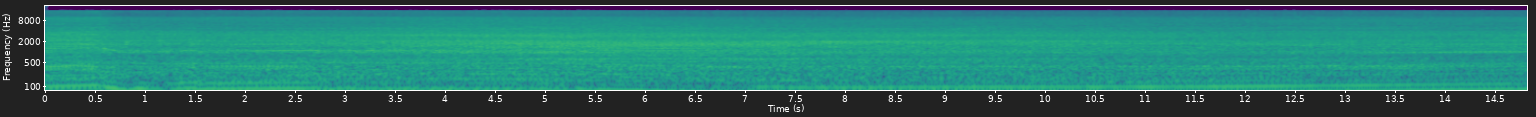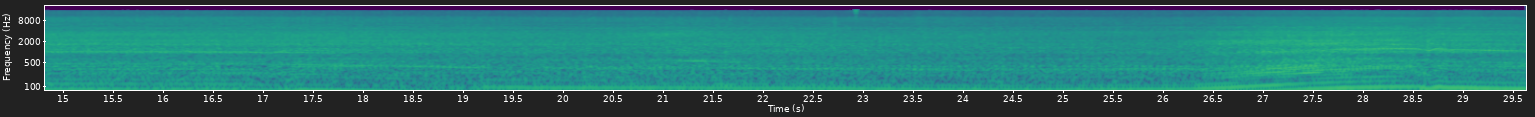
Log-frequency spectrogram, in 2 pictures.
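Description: BMW R1150RT's boxer-twin engine running as the motorcycle rides through slow, dense traffic, with steady road and traffic noise. Near the end the revs rise and then fall again.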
